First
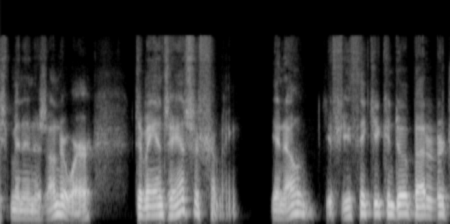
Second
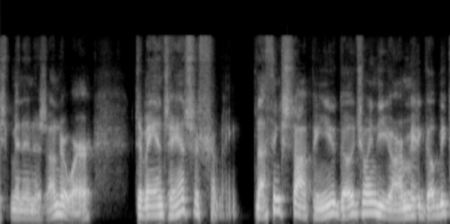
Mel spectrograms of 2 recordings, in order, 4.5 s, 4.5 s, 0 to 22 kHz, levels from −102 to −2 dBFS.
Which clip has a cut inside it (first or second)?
second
